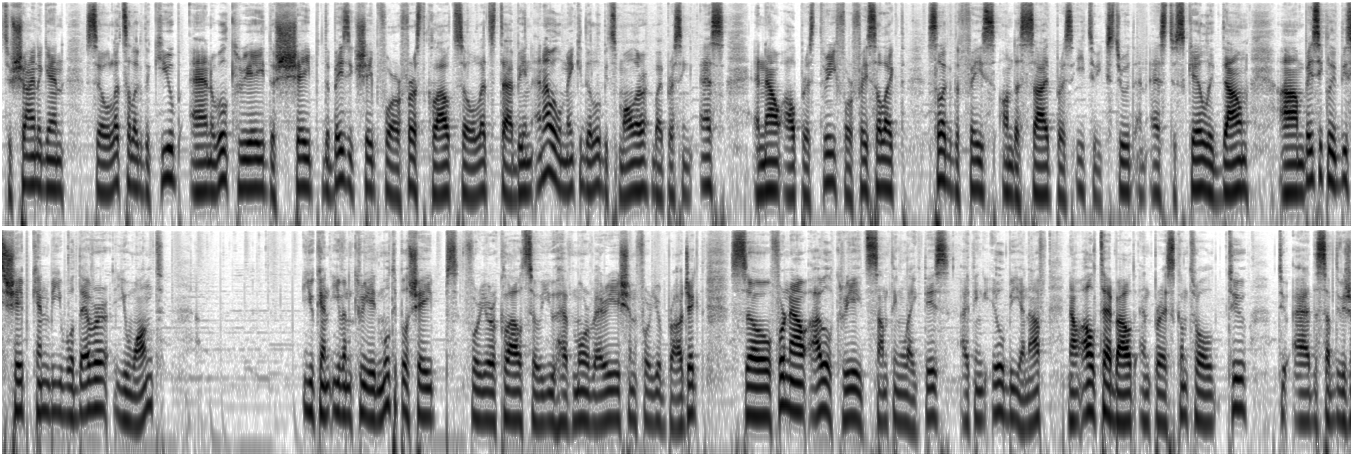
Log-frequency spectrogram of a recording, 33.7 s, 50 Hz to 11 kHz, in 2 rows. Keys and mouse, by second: 1.2 click, 5.7 Tab, 6.8 s, 8.8 click, 10.1 3, 11.2 click, 12.7 e, 13.8 click, 14.0 s, 15.5 click, 16.1 click, 17.6 e, 18.5 click, 18.7 s, 19.3 e, 20.0 click, 20.2 s, 20.7 click, 25.6 middle click, 26.7 e, 27.3 click, 27.5 s, 28.5 click, 28.8 middle click, 29.9 Tab, 32.1 ctrl+2.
